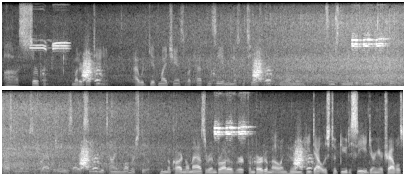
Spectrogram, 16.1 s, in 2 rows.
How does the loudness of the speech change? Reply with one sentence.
The volume of the speech goes up.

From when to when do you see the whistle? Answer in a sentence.
The whistle can be heard from 0.6 to 1.4 s, from 7.0 to 7.7 s and from 12.2 to 13.2 s.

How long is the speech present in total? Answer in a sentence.
You can hear the speech for 16 seconds altogether.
